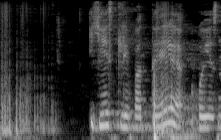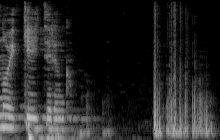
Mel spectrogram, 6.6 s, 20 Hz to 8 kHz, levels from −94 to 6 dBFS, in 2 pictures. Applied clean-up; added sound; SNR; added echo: classical method WPE with log-MMSE.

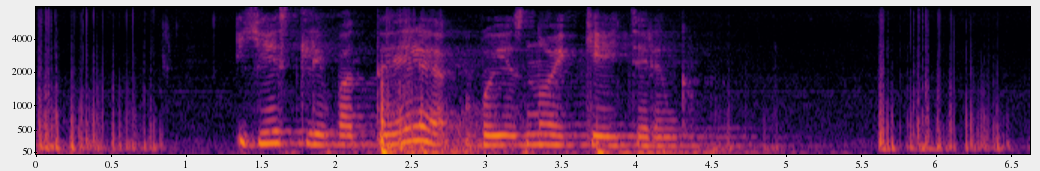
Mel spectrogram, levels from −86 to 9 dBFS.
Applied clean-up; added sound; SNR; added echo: none; Wind / Fire; 10 dB; reverberation time 1.6 s.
